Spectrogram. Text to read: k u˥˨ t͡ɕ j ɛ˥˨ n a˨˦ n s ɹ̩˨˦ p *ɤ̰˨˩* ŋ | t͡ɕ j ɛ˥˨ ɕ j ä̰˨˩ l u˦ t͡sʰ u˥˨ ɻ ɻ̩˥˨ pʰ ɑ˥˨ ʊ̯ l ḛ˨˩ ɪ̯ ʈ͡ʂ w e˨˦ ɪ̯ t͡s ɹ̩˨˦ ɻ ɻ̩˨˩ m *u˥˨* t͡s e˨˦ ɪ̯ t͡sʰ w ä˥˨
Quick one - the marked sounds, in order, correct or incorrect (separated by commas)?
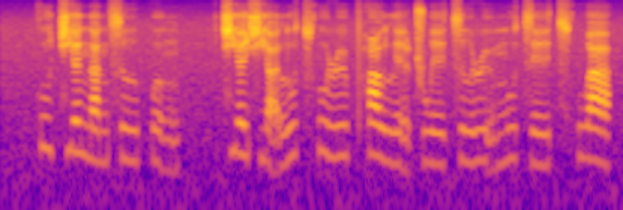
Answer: correct, correct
